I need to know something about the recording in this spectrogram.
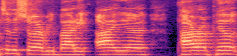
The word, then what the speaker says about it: Parampil: the show everybody Aya power and pill do I pronounce that correctly yes yeah see pays the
